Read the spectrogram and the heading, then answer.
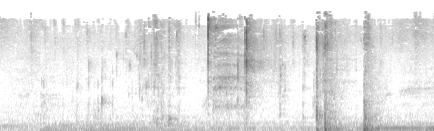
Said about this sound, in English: Yeah, let me get some water here.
